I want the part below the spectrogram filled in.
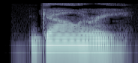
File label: "Gallery", English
